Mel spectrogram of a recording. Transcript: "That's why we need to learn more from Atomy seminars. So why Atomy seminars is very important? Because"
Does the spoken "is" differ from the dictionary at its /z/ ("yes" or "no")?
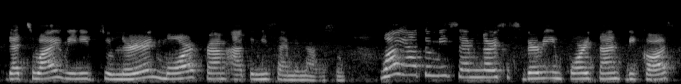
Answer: yes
